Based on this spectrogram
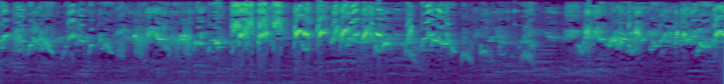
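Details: Red-whiskered bulbuls, newly arrived birds, with fast, busy chatter: rapid overlapping chirps and short warbled notes, tightly packed throughout and rising and falling in bursts, from several birds calling at once.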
